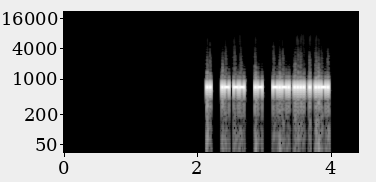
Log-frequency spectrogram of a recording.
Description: Morse code, heard as a keyed tone, about 47 wpm, 700 Hz. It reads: I AM A CHEF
